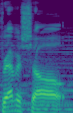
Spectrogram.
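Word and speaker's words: Revachol: Oh, Revashall is pronounced Revashall.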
